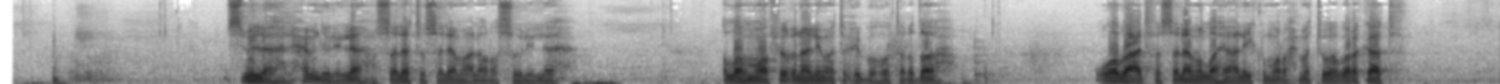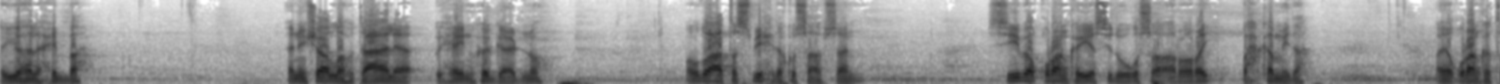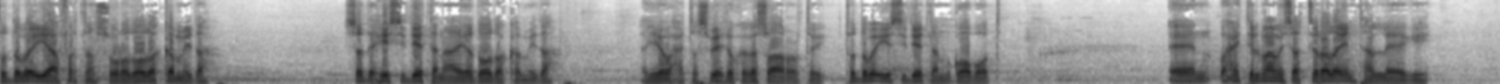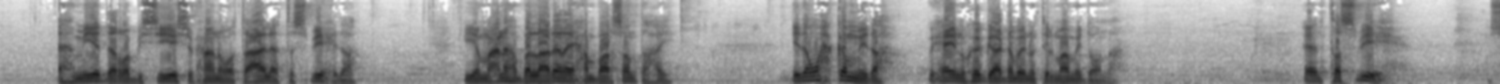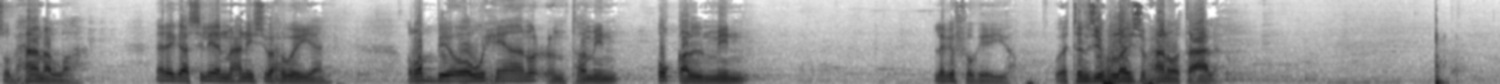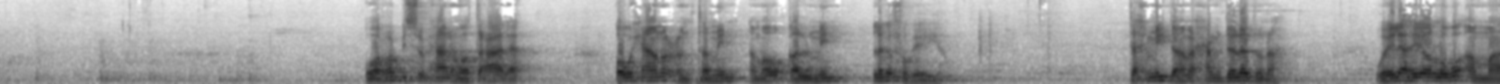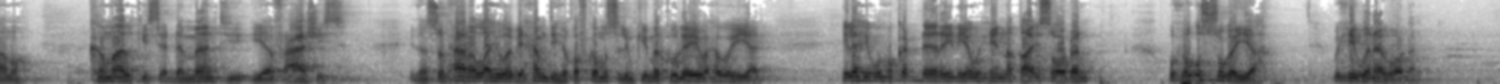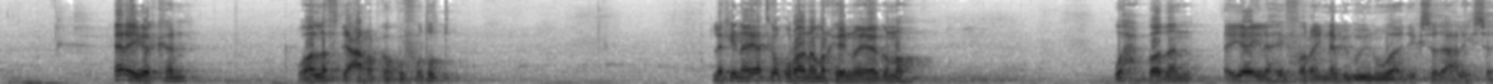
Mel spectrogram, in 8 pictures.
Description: Genre: Muxaadaro.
